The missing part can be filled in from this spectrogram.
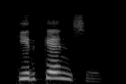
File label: "circenses", Latin; santillana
